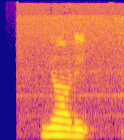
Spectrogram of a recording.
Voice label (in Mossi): "yõre", moore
